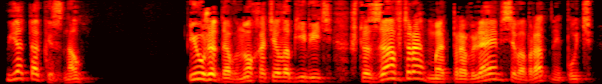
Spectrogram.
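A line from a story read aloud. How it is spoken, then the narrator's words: Loud. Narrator (Russian): громко сказал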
